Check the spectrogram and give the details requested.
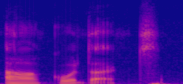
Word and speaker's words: aqueduct: It's aqueduct. It's not aqua. Aqua is like, you know, you totally said it wrong.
